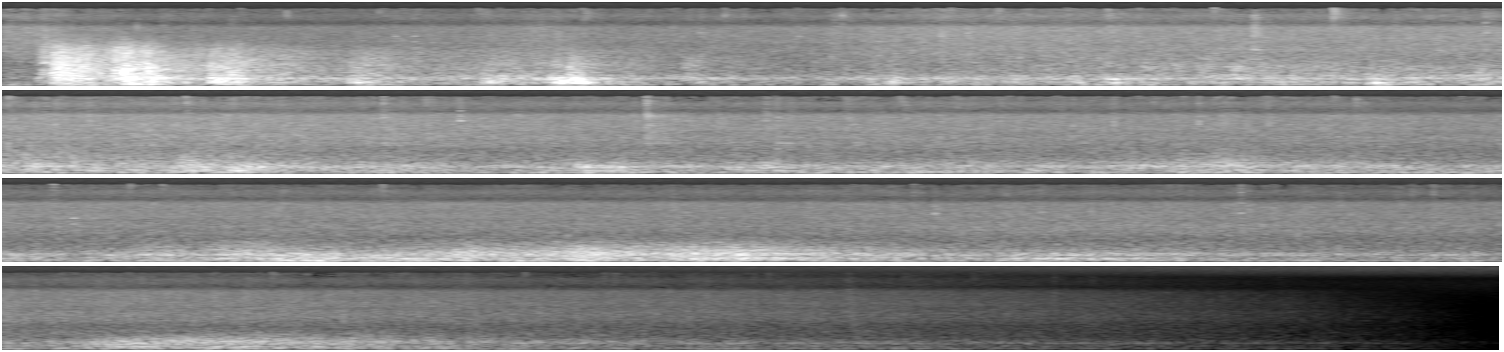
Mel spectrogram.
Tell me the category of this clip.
Sound effects > Natural elements and explosions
